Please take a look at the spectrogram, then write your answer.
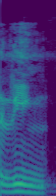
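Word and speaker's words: wring: নিয়মটা দেখে নেওয়া যাক নিয়মটা হচ্ছে ডবউর পরে যদি আর থাকে ডবউর পরে যদি আর থাকে তাহলে ডব সাইলেন্ট থাকে বোঝা গেল যেমন এক্সাম্পল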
